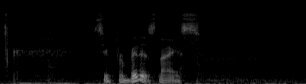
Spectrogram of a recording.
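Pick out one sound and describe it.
A man speaks briefly and casually into a microphone.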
